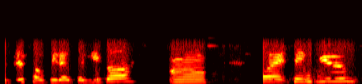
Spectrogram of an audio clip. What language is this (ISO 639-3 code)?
mni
